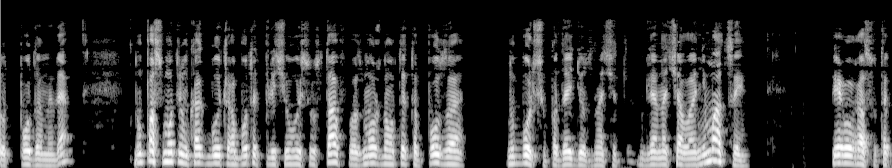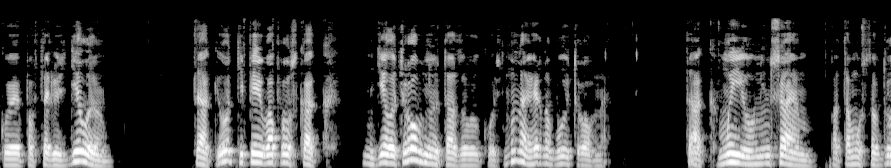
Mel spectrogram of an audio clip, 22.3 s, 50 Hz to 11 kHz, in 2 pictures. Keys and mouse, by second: 3.5-7.1 middle drag, 9.8 KP_3, 14.2 shift+middle click, 17.5-18.9 drag, 19.9 click, 21.5 g.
